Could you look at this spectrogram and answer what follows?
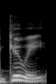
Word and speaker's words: GUI: Um, as we can see from the the look of it, the GUI or the Guey as people keep telling me I should pronounce it. Guey sounds weird.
